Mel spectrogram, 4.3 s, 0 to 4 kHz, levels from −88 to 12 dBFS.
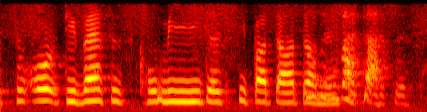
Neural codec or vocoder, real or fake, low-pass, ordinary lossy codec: none; real; 3.6 kHz; none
